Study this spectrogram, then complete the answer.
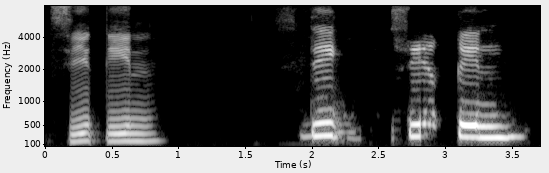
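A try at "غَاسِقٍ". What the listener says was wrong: Jangan sik, sik. Nah, itu berarti dia ada tasydid. Sikin. ditekan. Bukan, maksudnya ketika perpindahan antara huruf sin dengan huruf qaf itu jangan ditekan qafnya.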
